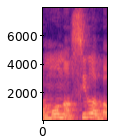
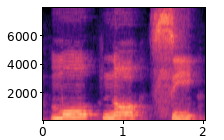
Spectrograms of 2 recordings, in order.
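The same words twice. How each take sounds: First: Said in the usual way. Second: "mo-nos-sí-la-ba" in five slow, separate beats; split into syllables. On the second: Shown as a demonstration. Teacher counting five syllables for pupils, slow "mo-nos-sí-la-ba". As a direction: sound out "monossílaba" one syllable at a time. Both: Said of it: "Tem cinco sílabas".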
